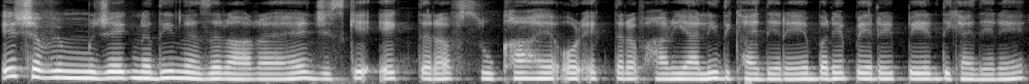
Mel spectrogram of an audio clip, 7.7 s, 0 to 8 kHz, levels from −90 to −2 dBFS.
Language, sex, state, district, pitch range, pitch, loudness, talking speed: Hindi, female, Arunachal Pradesh, Lower Dibang Valley, 195-220 Hz, 205 Hz, -14 LUFS, 235 wpm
